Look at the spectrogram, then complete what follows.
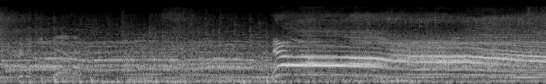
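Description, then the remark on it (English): A preacher shouts and screams intensely while holding a handkerchief above his head to bless it, over a noisy, echoing crowd, rising sharply midway into a loud, sustained yell with strained, wavering pitch. “Held it in his hand above his head and he's screaming.”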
